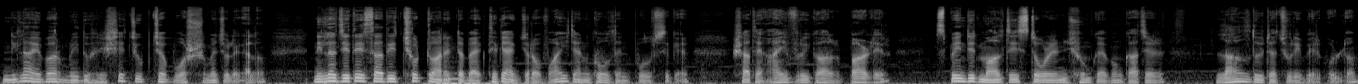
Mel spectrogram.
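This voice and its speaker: Brief: male narrator, lowish voice, calm romantic storytelling. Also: normal speed.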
